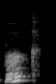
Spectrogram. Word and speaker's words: Bork: So our beloved Hannah Burke, spelled like Bork, but pronounced like Burke, is going to close us out this evening.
